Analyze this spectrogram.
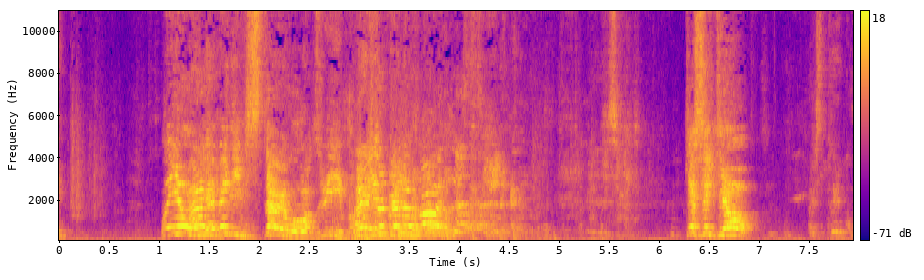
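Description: A man speaks loudly and with animation in a room.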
